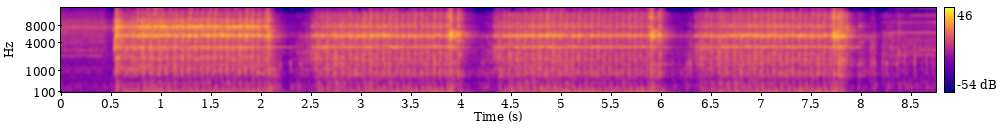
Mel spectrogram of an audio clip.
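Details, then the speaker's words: 2005 Mercury Optimax 115 two-stroke outboard after new ignition, kill switch, battery, plugs and used PCM; four rough, harsh two-second cranking bursts with rapid uneven chatter, never starts. Owner suspects injectors next. "that don't sound normal somebody help it's doing a little bit more than it did before but it's still not not cranking over not starting huh"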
